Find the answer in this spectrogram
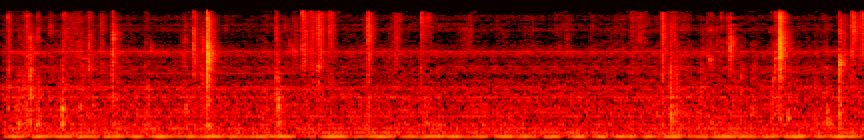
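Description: Faint, irregular small clicks and taps of things being handled close by, over a steady low hum.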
